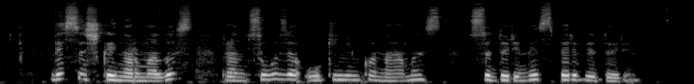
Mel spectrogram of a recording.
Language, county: Lithuanian, Vilnius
